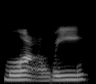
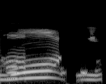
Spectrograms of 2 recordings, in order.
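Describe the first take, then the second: First: The 'mu' vowel is short before a tight catch. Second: The 'mu' vowel is drawn out before 'ri'. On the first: The speaker calls it right. "jangan dhammahnya yang dipanjangkan, tapi ainnya yang ditawasudkan" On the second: The speaker calls it wrong. "Jadi bukan mu'ri"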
